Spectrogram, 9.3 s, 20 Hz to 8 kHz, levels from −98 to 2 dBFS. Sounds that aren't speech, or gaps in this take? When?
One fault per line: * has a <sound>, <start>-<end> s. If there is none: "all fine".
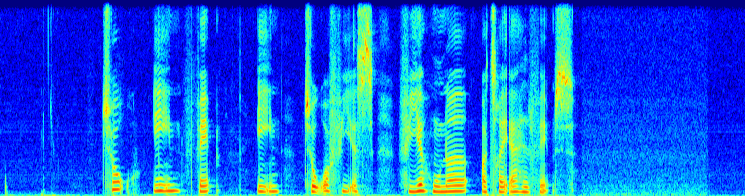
all fine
